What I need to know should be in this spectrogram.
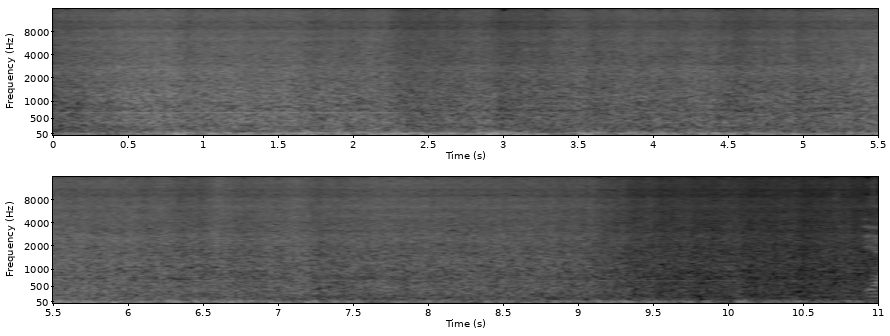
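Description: Wind and heavy seas roar steadily outside a ship, then fade.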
